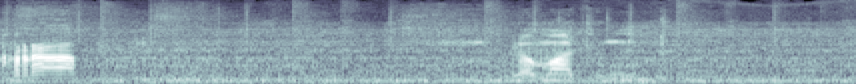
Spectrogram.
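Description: Steady road and engine noise inside a moving car, with background music under it.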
